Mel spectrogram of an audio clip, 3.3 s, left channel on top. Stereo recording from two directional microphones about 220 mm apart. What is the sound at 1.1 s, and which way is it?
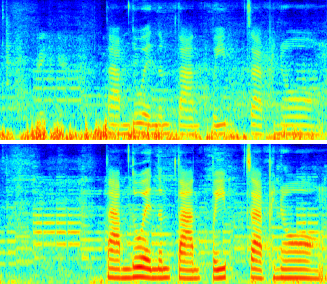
A woman's voice, 40° right (ahead or behind).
